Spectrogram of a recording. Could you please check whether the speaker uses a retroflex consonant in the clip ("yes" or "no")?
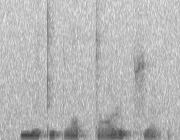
yes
